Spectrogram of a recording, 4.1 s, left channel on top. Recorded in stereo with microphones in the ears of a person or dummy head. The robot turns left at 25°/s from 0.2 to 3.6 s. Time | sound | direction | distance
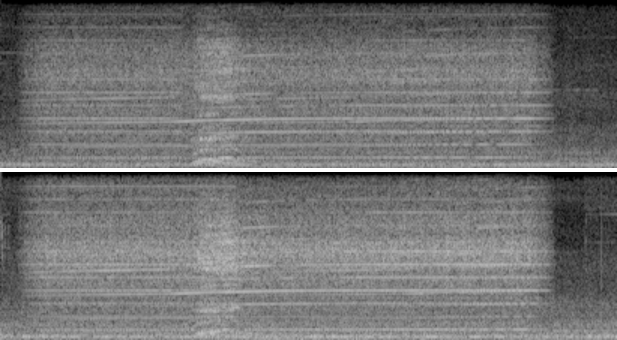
1.3 | a gasp | 55° left (ahead or behind) | 7 m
